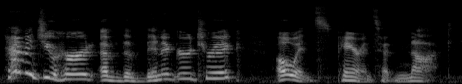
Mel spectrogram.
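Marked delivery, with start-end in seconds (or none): none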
